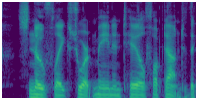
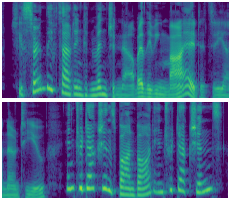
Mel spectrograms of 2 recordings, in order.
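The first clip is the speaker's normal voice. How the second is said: higher and louder, teasing and theatrical; playful Kelpie; 7 semitones higher, 5 dB louder than usual. Acted. The Kelpie to Lyra and Bon Bon, teasing grandly. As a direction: tease her with mock grandeur.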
